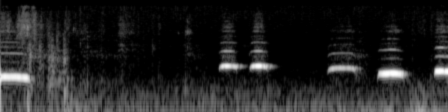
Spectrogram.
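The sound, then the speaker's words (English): An odd, eerie whistling like wind: a series of short, wavering whistled tones arrives in separate bursts over a low, steady background rumble, fairly close and moderately loud. “Is it just me, or is the wind down in the Antarctic making this odd whistling noise”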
